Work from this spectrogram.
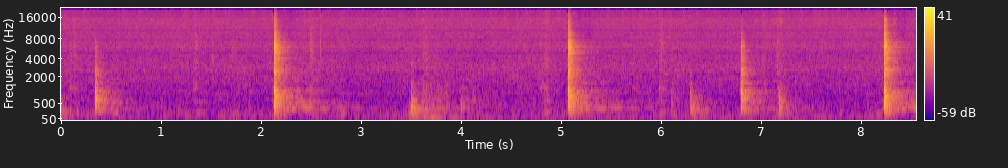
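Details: Samsung washing machine drum: sharp single clunks every one to two seconds at uneven spacing; knock began a year ago after drum spider replacement and has grown slightly; owner suspects bearings, unconfirmed.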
